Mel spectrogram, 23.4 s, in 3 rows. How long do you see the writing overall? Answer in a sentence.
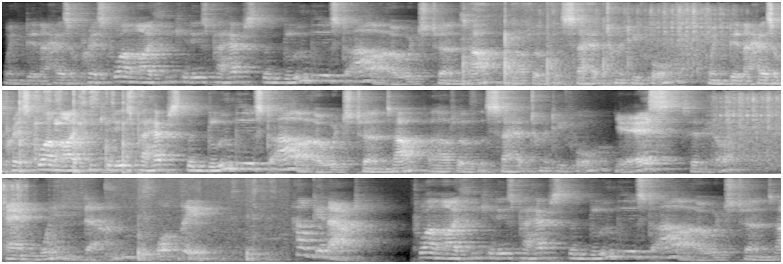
You can hear the writing for 5 seconds altogether.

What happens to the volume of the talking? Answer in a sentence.
The loudness of the talking goes up, then down.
